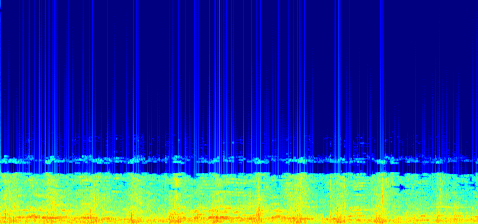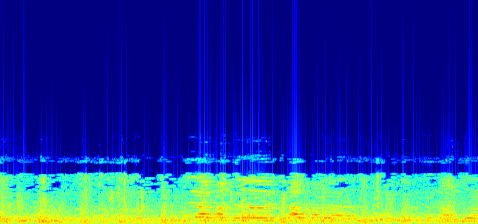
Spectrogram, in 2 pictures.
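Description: Boots march in step on pavement.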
